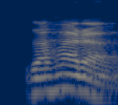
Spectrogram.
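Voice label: "gahara", Malay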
